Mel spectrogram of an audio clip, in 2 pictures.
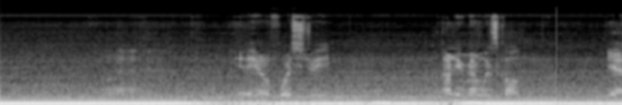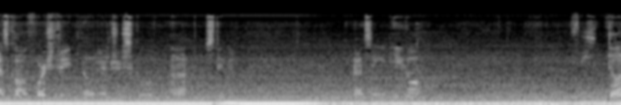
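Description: A car driving in traffic, heard from inside the cabin: a steady low drone from the engine and road that shifts slightly in pitch a few times and eases a little near the end. Faint talk comes and goes over it.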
